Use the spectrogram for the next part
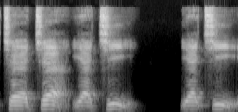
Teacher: Kalau kita mengucapkan dengan yaji, itu yang berperan adalah ujung lidahnya.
